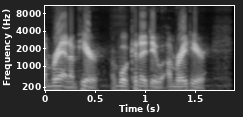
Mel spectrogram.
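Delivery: very fast, rapid-fire, rattled-off delivery. Playing a character who skids up beside his brother: very fast tone. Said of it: "I think I'll say in a very fast tone".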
